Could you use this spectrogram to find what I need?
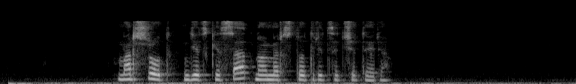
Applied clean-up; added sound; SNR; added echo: none; none; none; none.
